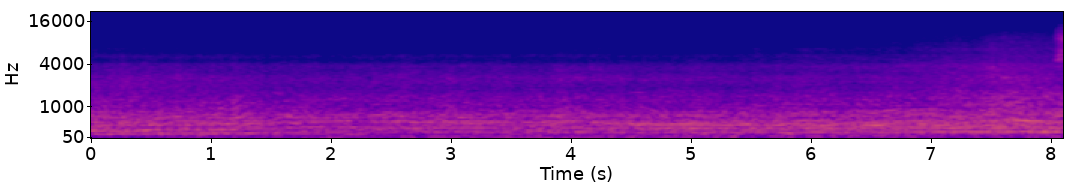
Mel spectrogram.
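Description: Sprint race cars roaring around the dirt oval at Silver Dollar Speedway, a steady loud engine drone from the pack with no break and no voices heard.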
